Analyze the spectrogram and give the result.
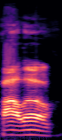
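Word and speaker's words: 발로: There's a pronunciation change going on too where the two following each other turns into a very close to an L sound. Balo in English.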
